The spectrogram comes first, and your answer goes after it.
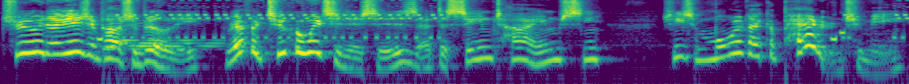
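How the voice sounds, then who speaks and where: Someone puts on a character voice at a moderate pace, with very wide pitch swings and big swings in loudness. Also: man, high pitch for a man. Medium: game stream. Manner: deliberate, mild.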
